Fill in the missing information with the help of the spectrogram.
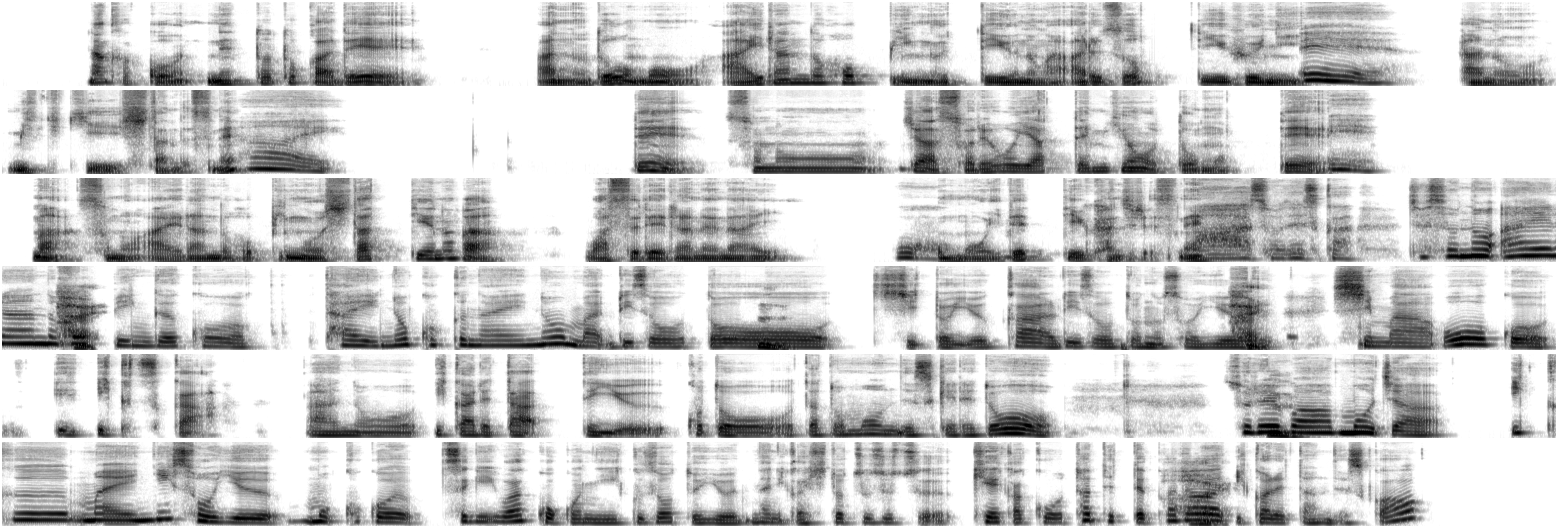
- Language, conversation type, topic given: Japanese, podcast, 人生で一番忘れられない旅の話を聞かせていただけますか？
- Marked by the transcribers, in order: in English: "アイランドホッピング"; in English: "アイランドホッピング"; in English: "アイランドホッピング"; other background noise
